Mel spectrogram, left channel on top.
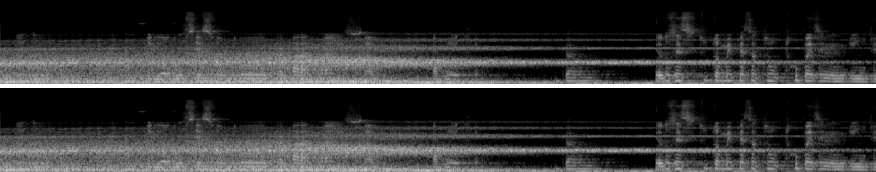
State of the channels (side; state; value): both; identical; correlation 1.00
